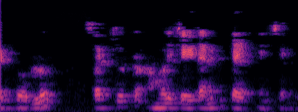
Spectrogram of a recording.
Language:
Telugu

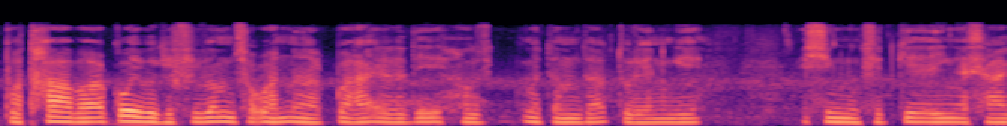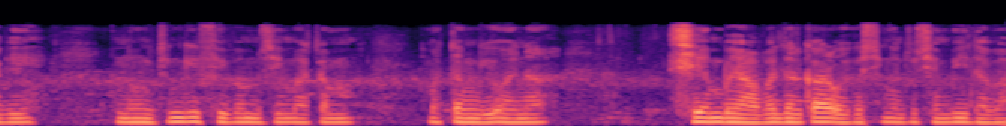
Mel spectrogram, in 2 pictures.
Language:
Manipuri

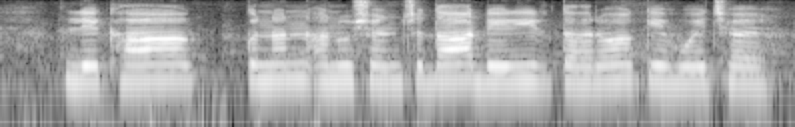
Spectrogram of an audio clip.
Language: Maithili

